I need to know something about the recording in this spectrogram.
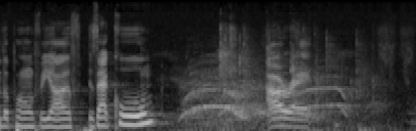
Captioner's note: audience cheering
